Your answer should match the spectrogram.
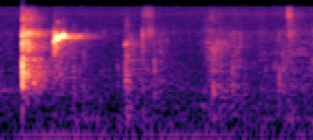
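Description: Footsteps on a stage floor: a sharp knock just after the start, a brief high squeak about half a second in, then a few faint steps.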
